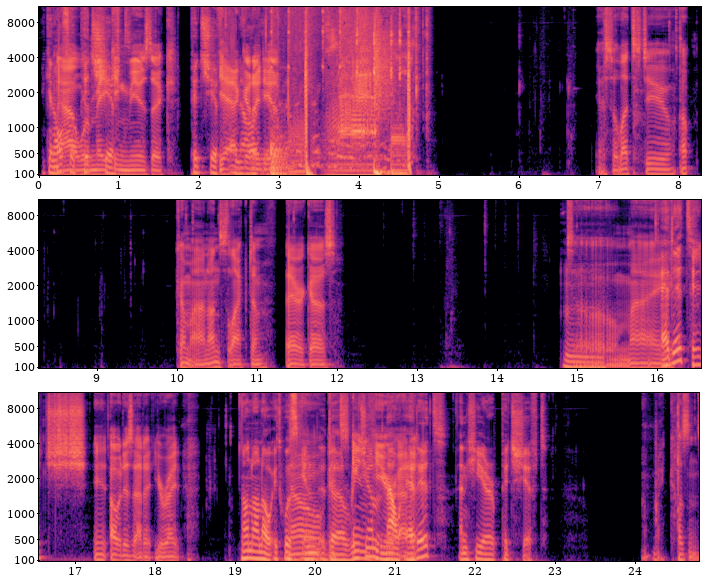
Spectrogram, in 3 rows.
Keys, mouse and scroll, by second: 1.8 click, 2.7 typing, 4.5 space, 5.2 click, 6.4 click, 7.0 right click, 7.7 click, 8.4 click, 9.2 right click, 9.9 click, 10.3 click, 11.2 right click.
